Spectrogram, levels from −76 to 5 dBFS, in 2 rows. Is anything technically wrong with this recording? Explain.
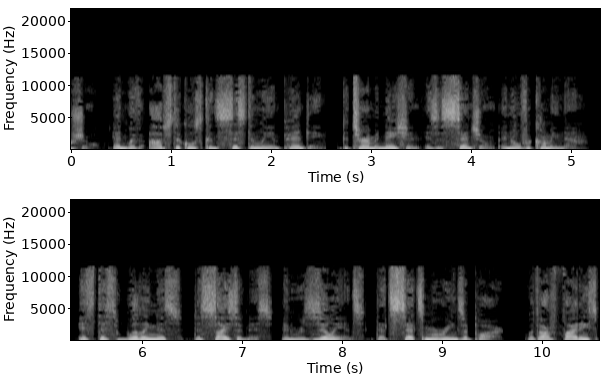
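Yes. Throughout the speech there is plainly audible coding damage: voices sound rough and grainy, with noise filling the gaps between harmonics and a thin, synthetic top band. This is likely low-delay AAC compression (AAC-ELD). Its short frames resolve pitch poorly, and the damage fits a bitrate around 32 kbps.

From 8.97 to 9.0 s, just after "and resilience that sets", there is AAC frame loss with concealment. The decoder rebuilt the gap from the last good spectrum, leaving a brief smeared, phasey patch that fits one lost frame of about 20 ms. It is not a click or dropout, because there is no silence or hard edge.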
